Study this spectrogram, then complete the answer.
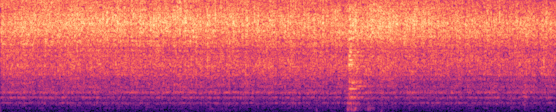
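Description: Cut potatoes go into a pot of chicken khichuri and sizzle loudly and steadily, a close, continuous frying hiss with a brief clatter partway through.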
